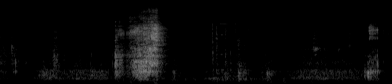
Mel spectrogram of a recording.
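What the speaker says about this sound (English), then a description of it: "I'm going to start sanding with 180 grit" Quiet, intermittent rasping of 180-grit sandpaper against a finial spinning on a wood lathe, with one louder scratchy burst midway and short softer strokes around it.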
